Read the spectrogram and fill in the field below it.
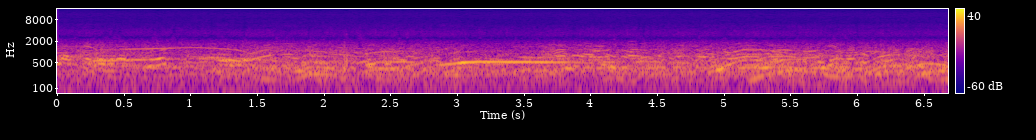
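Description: A crowd of men and women chatters and calls out loudly all around.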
